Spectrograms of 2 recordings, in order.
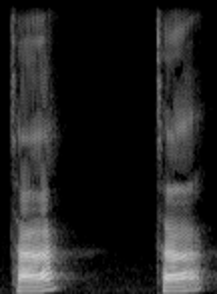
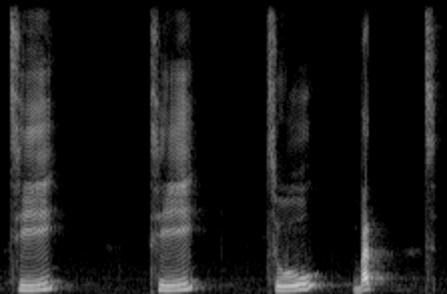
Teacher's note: Di situ ada huruf ta. Ta itu ada desis sedikit. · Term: hamas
